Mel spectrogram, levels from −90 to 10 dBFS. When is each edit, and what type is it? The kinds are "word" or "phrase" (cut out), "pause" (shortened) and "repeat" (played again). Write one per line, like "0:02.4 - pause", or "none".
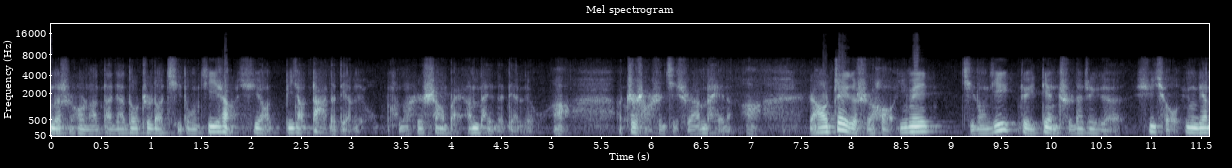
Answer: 0:02.3 - pause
